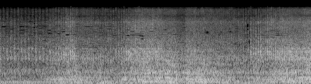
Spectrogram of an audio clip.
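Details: Isuzu D-Max diesel with low power, no-start and diesel leak complaint: steady even clatter at idle with slight swells in level, no misses or knocks; seems to idle normally.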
